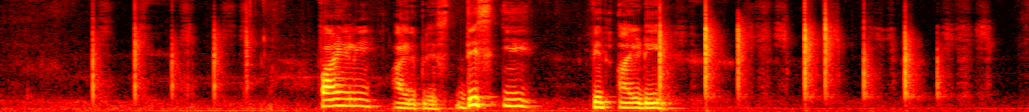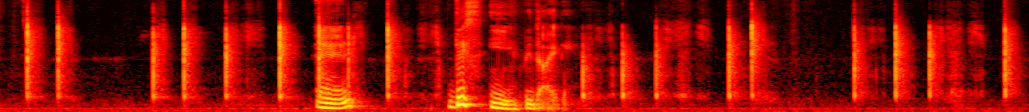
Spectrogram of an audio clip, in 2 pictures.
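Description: Chalk taps and scratches on a blackboard in quick strokes.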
